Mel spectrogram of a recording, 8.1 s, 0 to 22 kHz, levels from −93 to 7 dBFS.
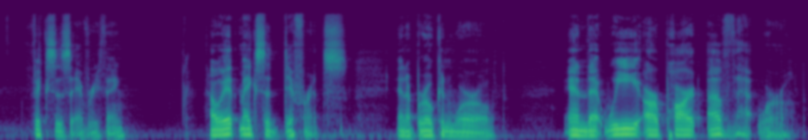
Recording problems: none

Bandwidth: 15 kHz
